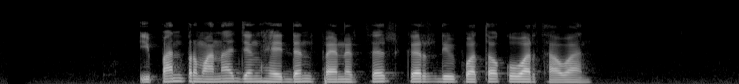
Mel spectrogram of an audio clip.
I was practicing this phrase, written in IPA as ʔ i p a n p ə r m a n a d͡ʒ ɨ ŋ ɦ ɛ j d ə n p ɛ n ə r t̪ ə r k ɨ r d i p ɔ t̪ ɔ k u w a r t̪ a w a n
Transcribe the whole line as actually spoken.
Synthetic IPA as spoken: ʔ i p a n p ə r m a n a d͡ʒ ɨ ŋ ɦ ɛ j d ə n p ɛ n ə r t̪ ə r k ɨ r d i p ɔ t̪ ɔ k u w a r t̪ a w a n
